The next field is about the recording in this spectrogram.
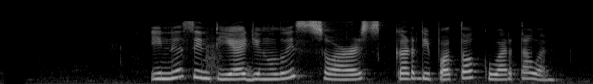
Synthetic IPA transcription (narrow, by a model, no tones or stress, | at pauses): ʔinɨsint̪iad͡ʒɨŋluɪsːɔrskɨrdipɔt̪ɔkuwart̪awan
